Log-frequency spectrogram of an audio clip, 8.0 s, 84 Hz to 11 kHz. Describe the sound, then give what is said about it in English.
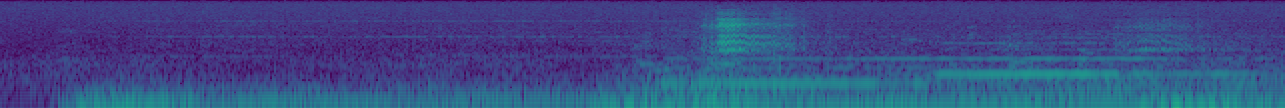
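A crow caws a few times over a steady low rumble of background ambience in the video game God of War 3, where a bird is pecking at the side of a mountain. The harsh calls rise briefly before fading back into the droning noise. “So basically what we're seeing for the audio podcast is there's a bird pecking at the side of a mountain.”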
